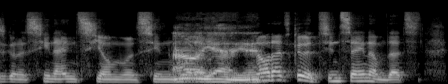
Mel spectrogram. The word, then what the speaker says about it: Sinsaenum: You know him from Dragon Forest and Creator, but also we're going to talk about the new album in Devastation from Sensan.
